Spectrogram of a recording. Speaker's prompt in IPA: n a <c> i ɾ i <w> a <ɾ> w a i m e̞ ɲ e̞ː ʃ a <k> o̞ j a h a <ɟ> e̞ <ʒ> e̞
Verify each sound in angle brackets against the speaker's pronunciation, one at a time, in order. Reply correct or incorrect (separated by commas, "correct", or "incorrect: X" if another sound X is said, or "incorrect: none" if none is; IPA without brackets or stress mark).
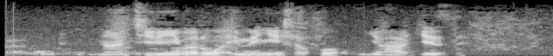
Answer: correct, incorrect: β, correct, correct, correct, incorrect: z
